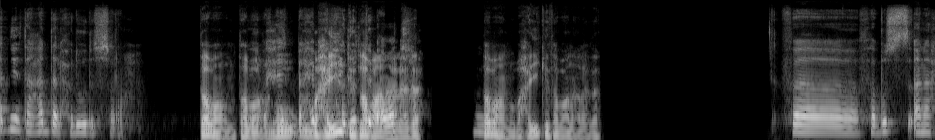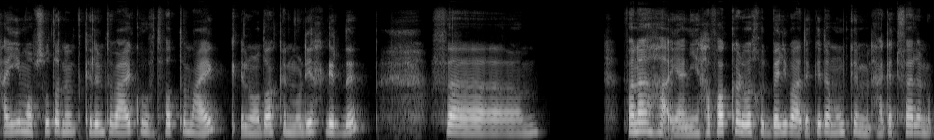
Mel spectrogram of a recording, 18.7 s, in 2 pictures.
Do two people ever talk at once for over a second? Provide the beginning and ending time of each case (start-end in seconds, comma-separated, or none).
2.5-4.2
